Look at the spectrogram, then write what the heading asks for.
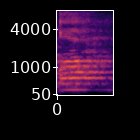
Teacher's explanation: قاف کو بھی یہاں پہ کوّا لٹک رہا ہے، اس کے نیچے سے قاف نکلے گا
